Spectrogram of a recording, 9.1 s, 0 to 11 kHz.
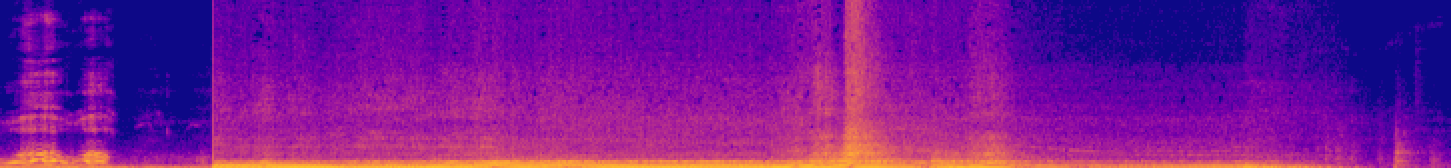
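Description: Nissan 350Z's 3.5-litre V6 being revved. It cuts in suddenly, and the engine note climbs and falls twice, with a short sharp crack about five seconds in, then dies away near the end.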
